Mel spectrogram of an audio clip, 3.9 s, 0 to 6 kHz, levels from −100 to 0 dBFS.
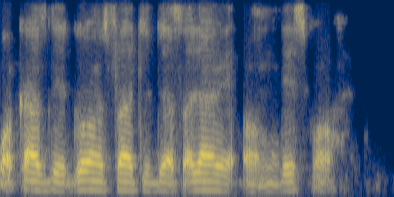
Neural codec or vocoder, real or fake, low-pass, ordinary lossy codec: codec, 16 kHz, 4.8 kbps, FACodec; fake; 5.4 kHz; Opus, 16 kbps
